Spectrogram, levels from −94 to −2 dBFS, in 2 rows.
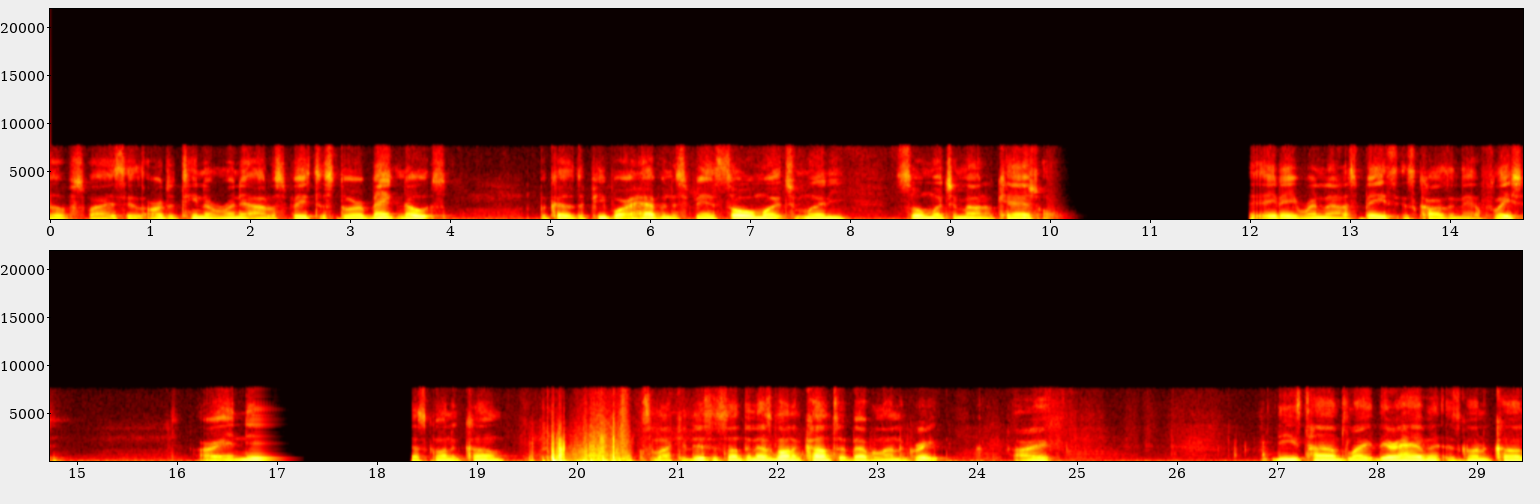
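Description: Between 9.68 and 9.86 s, three quick smears or wobbles (at 9.68 to 9.74, 9.76 to 9.80 and 9.82 to 9.86 s) are short concealed packet loss: tens of milliseconds missing, patched by extending the preceding sound. Right after, from 9.96 to 12.01 s, the sound turns into a fading buzz and then about 1.8 s of silence, likely a long network dropout in which the lost audio was never played. The same happens from 16.77 to 18.37 s, with about 1.2 s of silence. Throughout, nothing is heard above 8 kHz, which fits a G.722 call codec at 64 kbps.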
